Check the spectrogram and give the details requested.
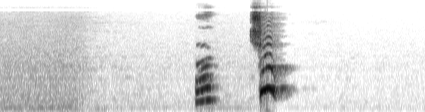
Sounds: Sneeze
